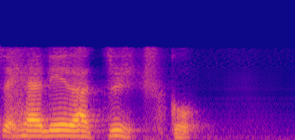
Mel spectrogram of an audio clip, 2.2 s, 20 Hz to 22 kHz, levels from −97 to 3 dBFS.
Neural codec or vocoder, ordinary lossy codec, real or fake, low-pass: codec, 24 kHz, 0.5 kbps, DualCodec; none; fake; 5.4 kHz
